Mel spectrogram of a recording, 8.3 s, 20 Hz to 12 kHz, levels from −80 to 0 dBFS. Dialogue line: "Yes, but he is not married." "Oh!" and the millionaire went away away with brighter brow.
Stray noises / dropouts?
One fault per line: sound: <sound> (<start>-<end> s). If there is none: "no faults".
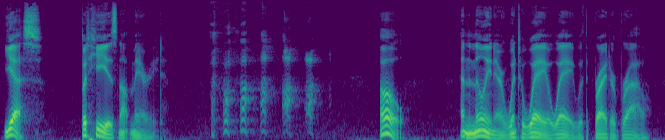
sound: laugh (2.6-4.2 s)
